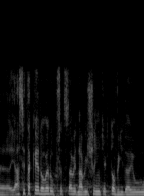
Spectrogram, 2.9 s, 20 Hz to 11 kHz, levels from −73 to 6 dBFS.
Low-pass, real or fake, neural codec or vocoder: 7.2 kHz; fake; codec, 16 kHz, 4 kbps, X-Codec, HuBERT features, trained on general audio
